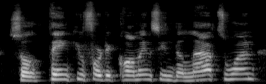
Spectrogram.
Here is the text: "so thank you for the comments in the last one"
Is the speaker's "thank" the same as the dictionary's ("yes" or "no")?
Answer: no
